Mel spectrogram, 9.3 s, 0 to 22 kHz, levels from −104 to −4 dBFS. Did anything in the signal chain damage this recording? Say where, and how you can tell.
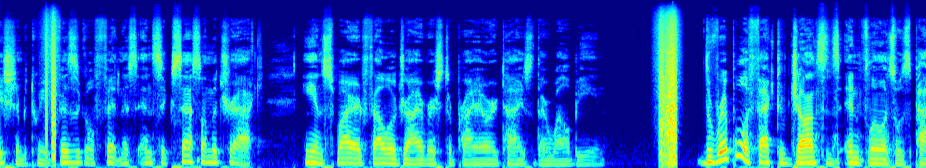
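Yes: two brief swishes of static, 0.37–0.64 s before "fitness and success on" and 6.51–6.84 s after "prioritize their well being", are wireless microphone noise hits, where reflections cancelled the FM radio signal and receiver noise broke through.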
